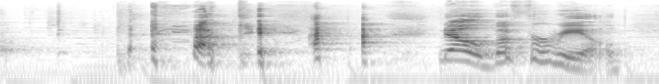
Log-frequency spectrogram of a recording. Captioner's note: laughs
